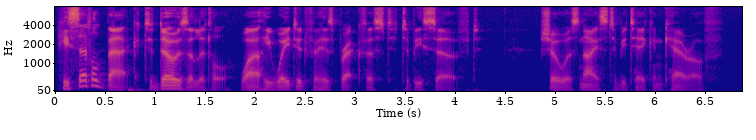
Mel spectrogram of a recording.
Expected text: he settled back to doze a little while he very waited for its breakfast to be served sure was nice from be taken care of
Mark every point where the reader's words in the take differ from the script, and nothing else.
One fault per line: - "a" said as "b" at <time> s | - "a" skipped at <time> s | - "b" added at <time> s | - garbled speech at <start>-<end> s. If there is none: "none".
- "very" skipped at 2.2 s
- "its" said as "his" at 2.6 s
- "from" said as "to" at 5.5 s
